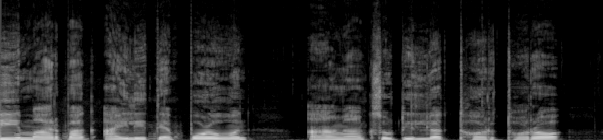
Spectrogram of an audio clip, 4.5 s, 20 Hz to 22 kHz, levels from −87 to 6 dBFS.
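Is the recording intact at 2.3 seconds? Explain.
Yes, at 2.3 seconds the speech plays through cleanly, with no dropout, click, distortion or other fault at that moment.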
